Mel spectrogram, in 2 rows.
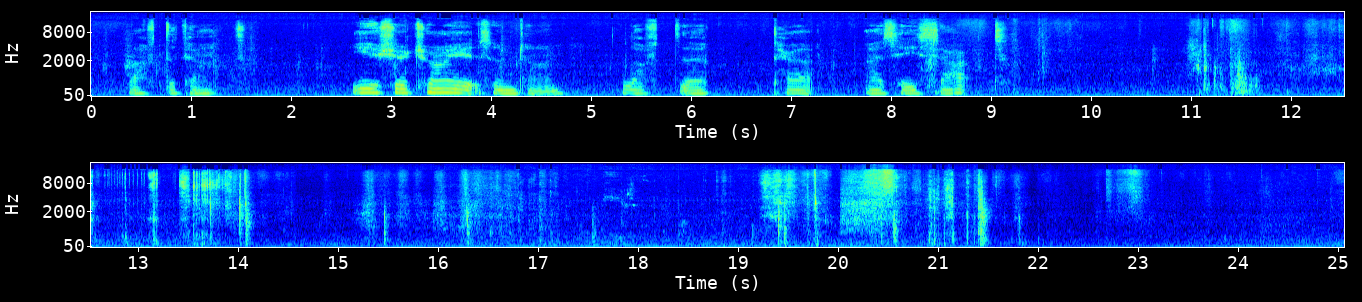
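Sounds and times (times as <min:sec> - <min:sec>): book pages rustling: 0:10.9 - 0:17.7, 0:18.8 - 0:22.0, 0:22.6 - 0:23.2.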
